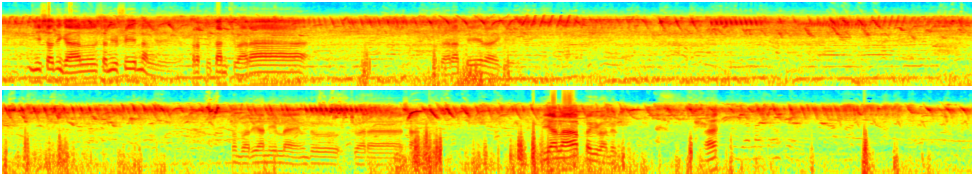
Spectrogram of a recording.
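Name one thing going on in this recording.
Men talk and call out among a crowd outdoors.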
